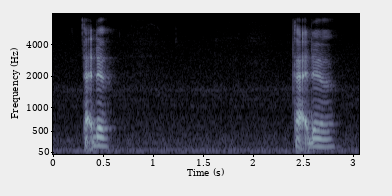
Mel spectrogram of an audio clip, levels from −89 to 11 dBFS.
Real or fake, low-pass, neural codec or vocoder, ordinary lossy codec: real; 7.2 kHz; none; none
